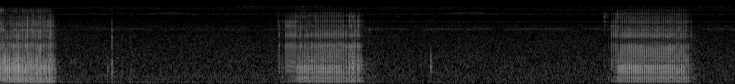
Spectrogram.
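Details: Loud snoring from a sleeping Boston Terrier puppy whose eyes stay open: three rough, rasping snore bursts spaced about three seconds apart, each lasting under a second, in a quiet room.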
